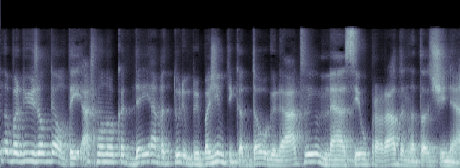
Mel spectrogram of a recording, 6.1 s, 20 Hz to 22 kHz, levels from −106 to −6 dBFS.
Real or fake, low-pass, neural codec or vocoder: fake; 10.8 kHz; codec, 24 kHz, 0.9 kbps, WavTokenizer, large speech release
